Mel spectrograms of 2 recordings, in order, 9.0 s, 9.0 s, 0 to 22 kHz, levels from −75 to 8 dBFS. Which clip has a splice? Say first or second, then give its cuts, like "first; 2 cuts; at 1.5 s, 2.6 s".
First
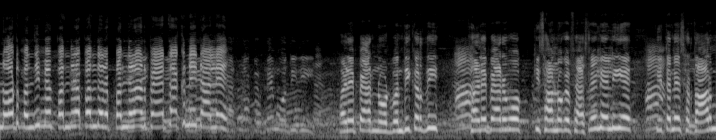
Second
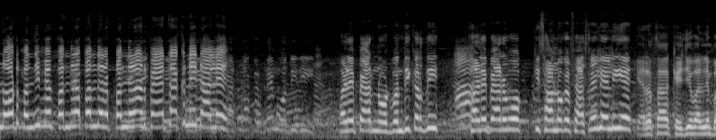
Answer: second; 1 cut; at 8.0 s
